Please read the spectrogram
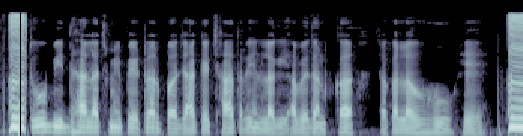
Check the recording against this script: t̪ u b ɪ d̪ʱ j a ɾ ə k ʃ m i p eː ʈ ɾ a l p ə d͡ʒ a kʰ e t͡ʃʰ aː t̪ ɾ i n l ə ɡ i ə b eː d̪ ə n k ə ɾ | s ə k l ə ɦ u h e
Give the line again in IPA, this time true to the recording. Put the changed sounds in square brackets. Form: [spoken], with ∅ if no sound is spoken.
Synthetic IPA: t̪ u b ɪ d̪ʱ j a [l] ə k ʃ m i p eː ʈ ɾ [ə] l p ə d͡ʒ a [k] e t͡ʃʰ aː t̪ ɾ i n l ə ɡ i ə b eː d̪ ə n k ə ɾ | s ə k l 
